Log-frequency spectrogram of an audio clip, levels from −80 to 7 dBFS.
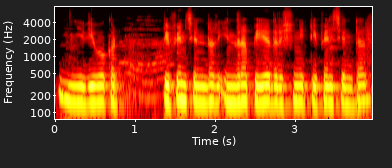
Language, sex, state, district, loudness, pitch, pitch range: Telugu, male, Andhra Pradesh, Sri Satya Sai, -16 LUFS, 155 Hz, 150-155 Hz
